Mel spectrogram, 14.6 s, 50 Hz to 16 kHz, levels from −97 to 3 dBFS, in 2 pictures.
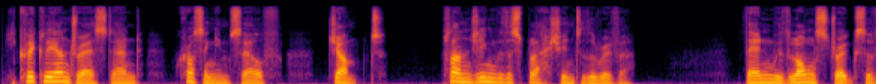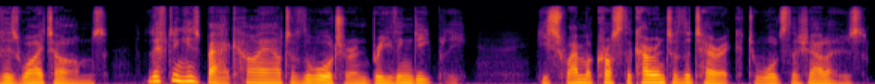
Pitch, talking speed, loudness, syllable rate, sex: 135 Hz, 180 wpm, -19 LUFS, 5.5 syllables/s, male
